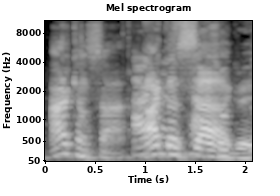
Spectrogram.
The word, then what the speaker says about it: Arkansas: No S. Arkansas.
